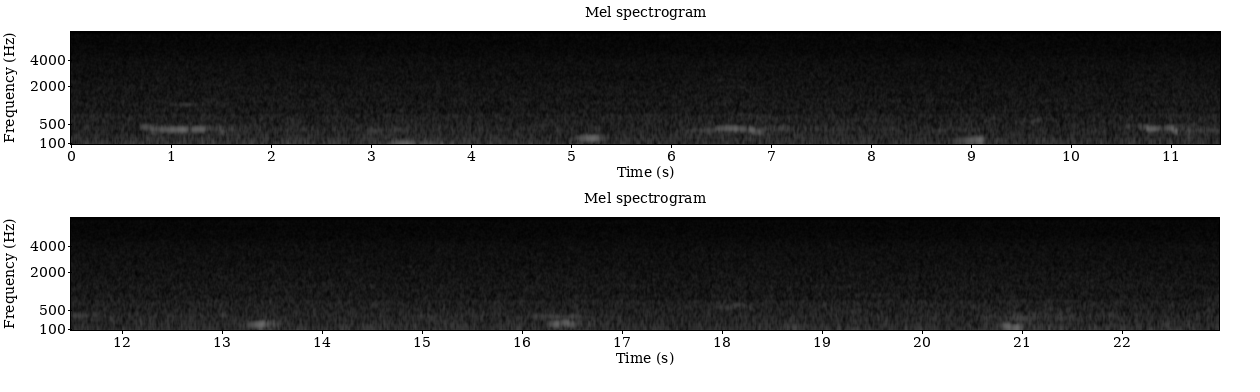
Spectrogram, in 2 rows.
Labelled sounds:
1.0	1.3	humpback whale, 1.1 to 1.2 kHz

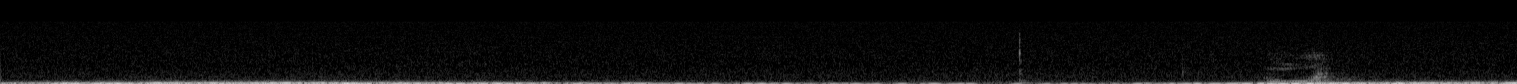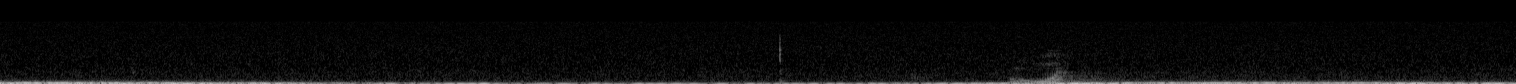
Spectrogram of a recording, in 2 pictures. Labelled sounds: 13.0	13.3	humpback whale, 1.2 to 1.5 kHz
25.5	25.8	humpback whale, 0.90 to 1.0 kHz

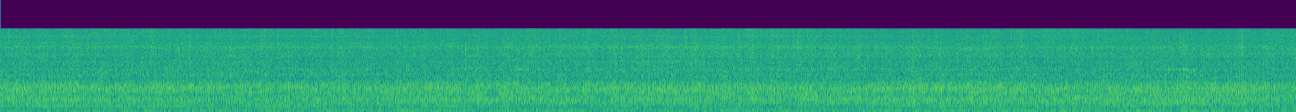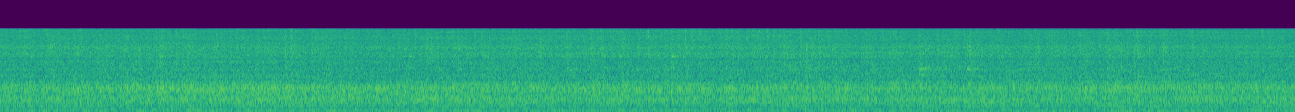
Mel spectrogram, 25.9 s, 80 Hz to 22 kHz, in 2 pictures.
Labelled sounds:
11.7	12.0	vessel noise, 1.7 to 1.9 kHz

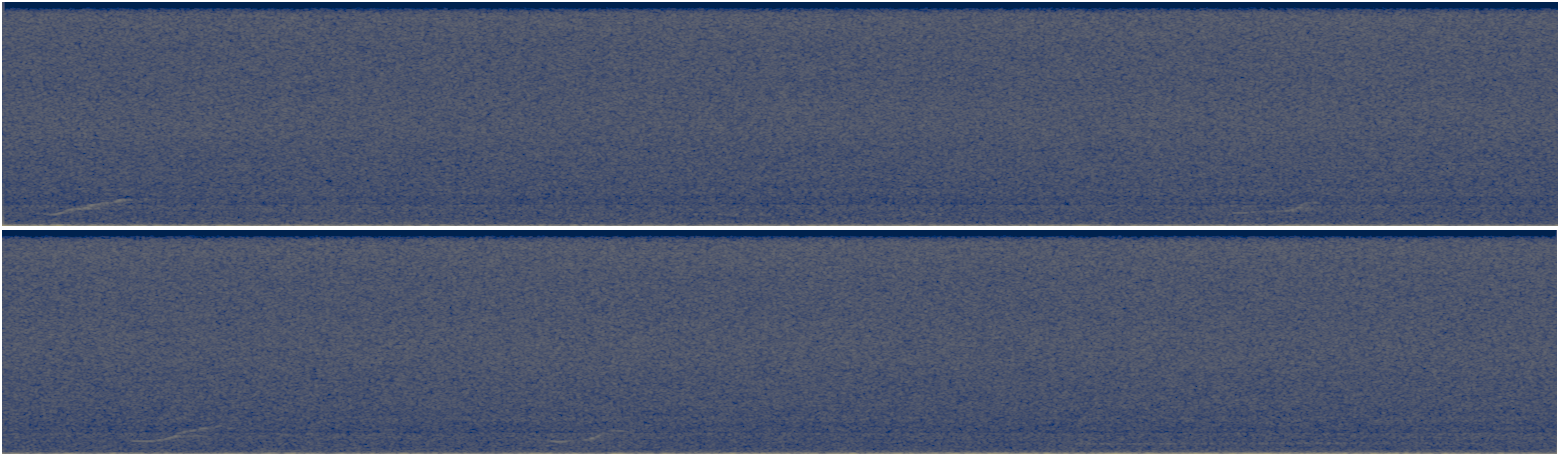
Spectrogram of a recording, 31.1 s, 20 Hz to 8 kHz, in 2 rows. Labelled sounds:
0.8	1.3	humpback whale, 0.80 to 1.0 kHz
17.3	17.6	humpback whale, 0.80 to 0.99 kHz

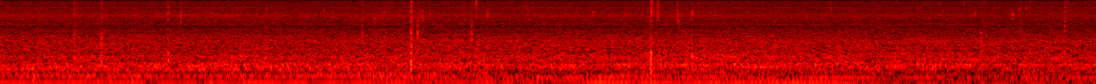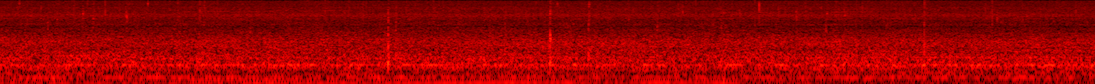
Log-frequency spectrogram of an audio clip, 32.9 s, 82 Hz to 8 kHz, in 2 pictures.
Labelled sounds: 5.6	6.4	killer whale, 0.69 to 5.0 kHz
24.6	25.4	killer whale, whistle, 7.2 to 8.0 kHz
28.8	29.6	killer whale, 3.9 to 4.4 kHz

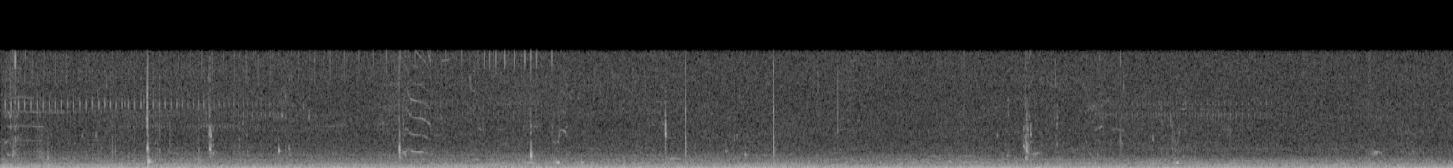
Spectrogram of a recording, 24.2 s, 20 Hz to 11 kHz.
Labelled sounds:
0.1	0.9	killer whale, southern Alaska resident, 1.3 to 8.0 kHz
6.6	7.2	killer whale, southern Alaska resident, 0.64 to 8.0 kHz
9.2	9.6	killer whale, southern Alaska resident, 1.5 to 5.5 kHz
18.1	18.5	killer whale, southern Alaska resident, 2.3 to 4.7 kHz
19.6	19.8	killer whale, southern Alaska resident, 2.2 to 6.9 kHz

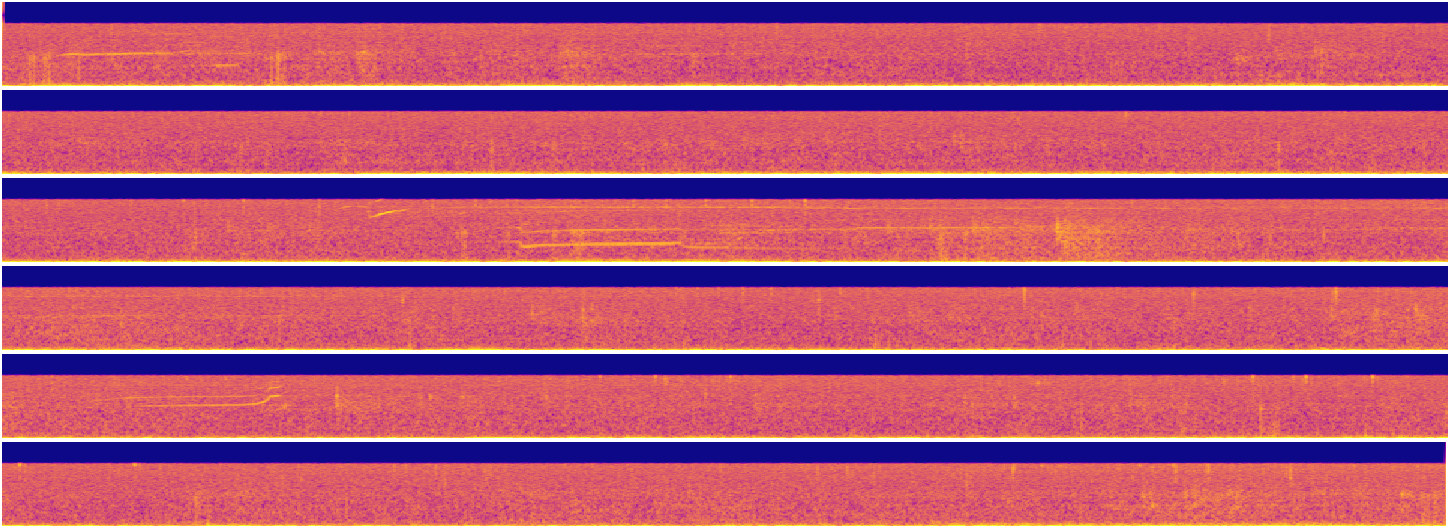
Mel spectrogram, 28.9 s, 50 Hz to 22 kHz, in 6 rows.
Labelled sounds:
19.6	20.5	killer whale, southern resident, 1.6 to 4.8 kHz

